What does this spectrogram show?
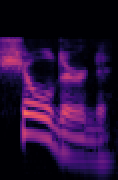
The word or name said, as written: shouldered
